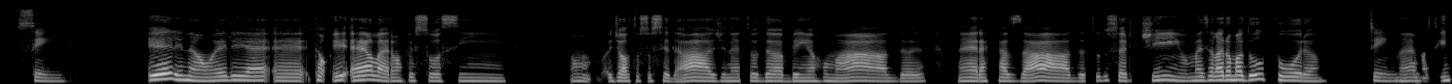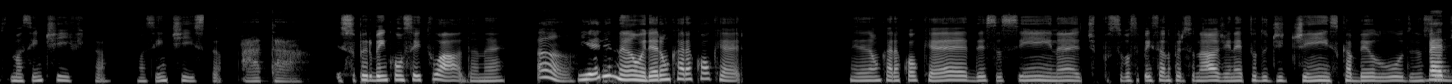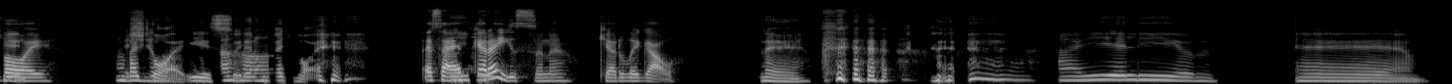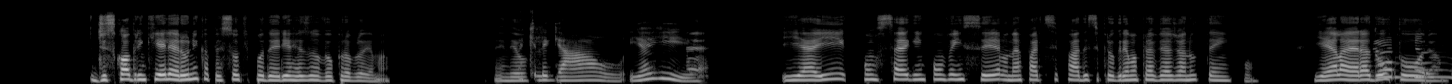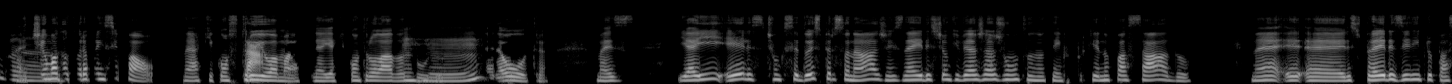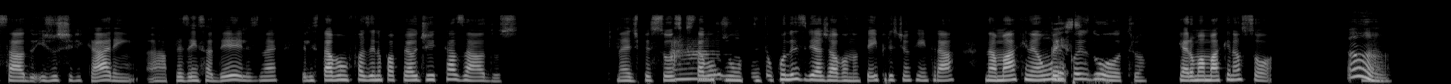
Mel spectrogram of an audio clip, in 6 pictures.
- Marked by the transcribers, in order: tapping; in English: "Bad boy"; in English: "bad boy"; in English: "bad boy"; chuckle; laugh; other background noise; laugh
- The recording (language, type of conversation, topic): Portuguese, podcast, Me conta, qual série é seu refúgio quando tudo aperta?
